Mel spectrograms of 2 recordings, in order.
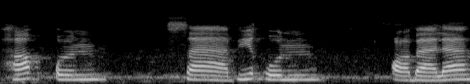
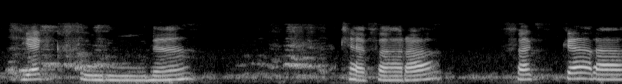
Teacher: قاف قوے کو لگتا ہے اور کیف کا حصہ تالو کے حصے کو لگتا ہے، ٹھیک ہے۔ قاف موٹا پڑھا جاتا ہے، جھٹکے کے ساتھ پڑھا جاتا ہے، جبکہ کیف کی آواز باریک و بغیر جھٹکے والی ہوتی ہے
